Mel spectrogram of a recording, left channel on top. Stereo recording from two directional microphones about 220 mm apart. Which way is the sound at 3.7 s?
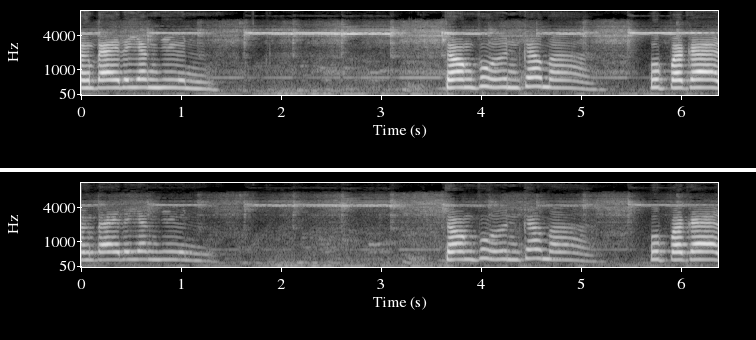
15° left (ahead or behind).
